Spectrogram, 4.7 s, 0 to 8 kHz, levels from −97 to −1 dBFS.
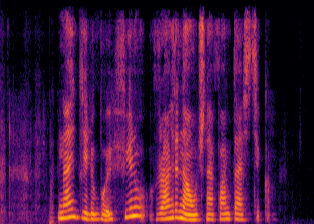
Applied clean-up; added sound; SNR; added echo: neural mask model DeepFilterNet 3.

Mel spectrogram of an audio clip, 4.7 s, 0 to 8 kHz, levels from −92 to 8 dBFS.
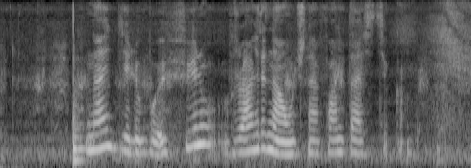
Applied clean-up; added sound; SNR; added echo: none; Fireworks + Sawing; 16 dB; none.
